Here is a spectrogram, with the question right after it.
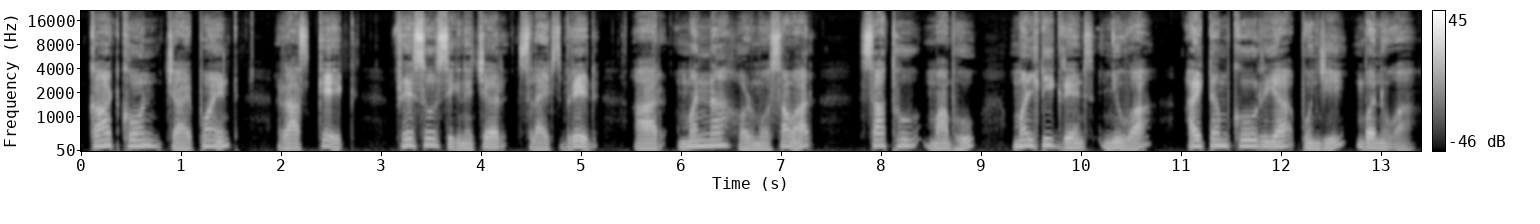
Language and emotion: Santali, neutral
